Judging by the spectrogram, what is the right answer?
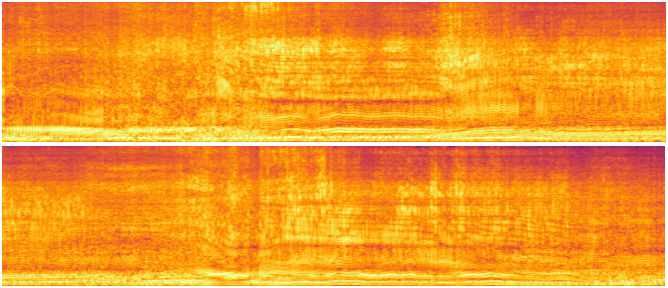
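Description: Several small off-road motorcycle engines, pit bikes and enduro bikes, running and revving at once, their overlapping pitches rising and falling.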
